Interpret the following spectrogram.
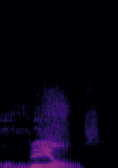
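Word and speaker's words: Beyoncé: What's the proper pronunciation? Beyonce. Does she have a sister?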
